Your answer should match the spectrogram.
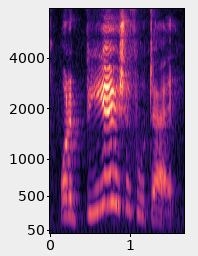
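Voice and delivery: ordinary delivery

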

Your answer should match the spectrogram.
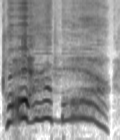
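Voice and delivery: high, loud, slow fangirl shout; hammed-up, high and loud badass cheer; mock excited sister. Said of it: "She's like".

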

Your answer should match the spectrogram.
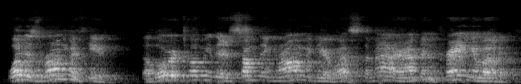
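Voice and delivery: concerned grandma. Retold or imitated. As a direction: lightly voice grandma pressing with concern. Voices grandma confronting Anne.

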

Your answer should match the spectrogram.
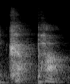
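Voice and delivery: "カッパ" for car park, cut short; two short syllables, "カッパ", stop between them; crisp Singaporean clip. Shown as a demonstration. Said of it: "もっとキレがある感じ".

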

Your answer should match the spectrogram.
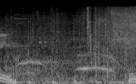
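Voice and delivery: high, slow exasperated yell; drawn-out yell. Real, not acted. Yells at monster.

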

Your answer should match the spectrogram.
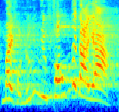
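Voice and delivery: high, agitated scolding; furious goading. Acted. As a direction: egg your son on in outrage. Mother incites son against his wife.

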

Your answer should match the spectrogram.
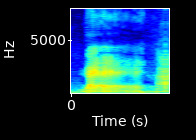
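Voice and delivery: loud bleated "neeh"; mock dialect cry. Singer mocks northerners speaking dialect, loud bleated cry. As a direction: blurt a drawn-out nasal dialect interjection. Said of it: "i milanesi e i bolognesi ... parlano dialetto".

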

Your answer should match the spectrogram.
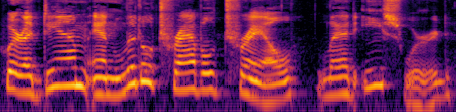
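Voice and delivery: slow, careful story reading for students to repeat; slow model reading. Shown as a demonstration. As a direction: pause after each phrase and lift the tune clearly. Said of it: "Copy how my voice goes up and down".

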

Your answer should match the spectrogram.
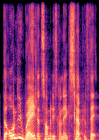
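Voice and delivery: usual speaking voice

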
